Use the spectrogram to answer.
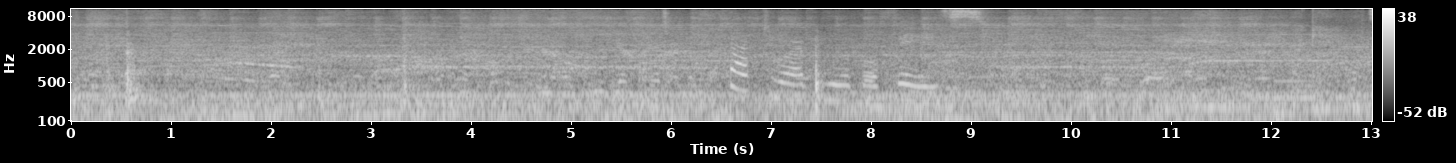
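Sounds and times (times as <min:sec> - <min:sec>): music: 0:00.0 - 0:13.0.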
